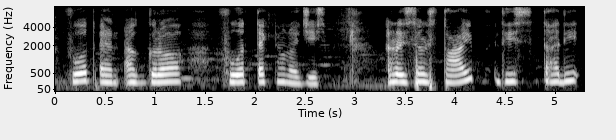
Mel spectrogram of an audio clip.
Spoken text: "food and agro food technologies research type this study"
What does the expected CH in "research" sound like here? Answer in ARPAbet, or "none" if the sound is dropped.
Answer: S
